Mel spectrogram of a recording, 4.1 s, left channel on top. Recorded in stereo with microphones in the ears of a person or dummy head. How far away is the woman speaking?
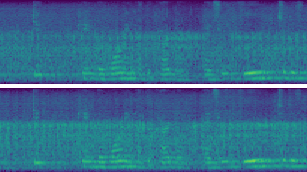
About 4.5 m.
